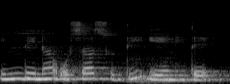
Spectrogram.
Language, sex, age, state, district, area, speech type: Kannada, female, 18-30, Karnataka, Bangalore Rural, rural, read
